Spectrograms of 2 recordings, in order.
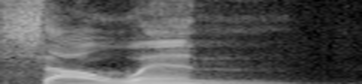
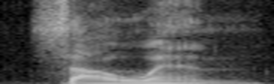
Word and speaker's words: Samhain: And so they began to celebrate a holiday called, it's spelled Samhain, But as you read a little bit more on this, they say it's pronounced Samhain, Samhain.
